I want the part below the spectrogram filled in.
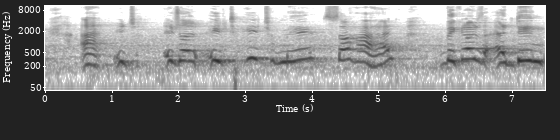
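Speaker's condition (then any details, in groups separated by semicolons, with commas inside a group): Cerebral palsy; speech affected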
